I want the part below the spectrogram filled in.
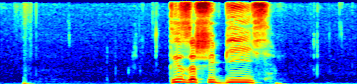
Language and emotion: Russian, positive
